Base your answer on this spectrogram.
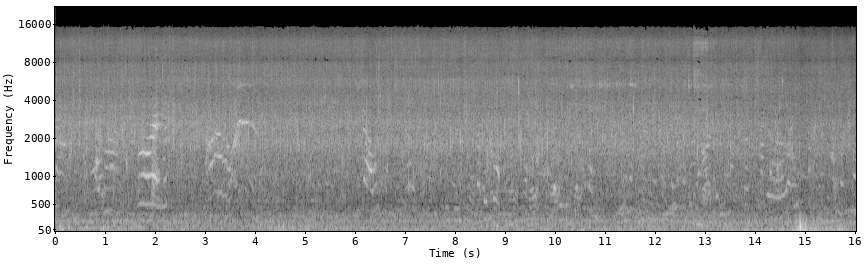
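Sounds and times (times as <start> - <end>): children's voices and calls: 0.0 - 4.7, 5.3 - 11.0, 11.8 - 16.0
water jets spraying: 0.0 - 16.0.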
